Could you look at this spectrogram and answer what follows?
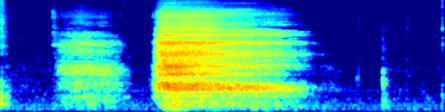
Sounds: Sigh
